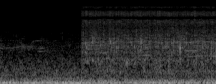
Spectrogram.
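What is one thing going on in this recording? Water splashes from a fountain.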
